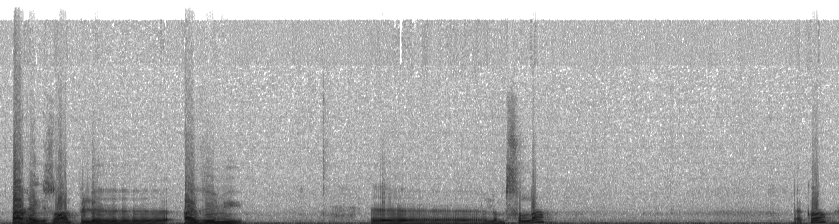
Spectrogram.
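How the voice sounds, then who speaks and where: A man talks through a screen-recorded computer tutorial, slowly and patiently, often stopping to ask if viewers are following. His voice is somewhat husky and lively in pitch, recorded on a computer microphone. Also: rough recording. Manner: slow, step-by-step, checks in with "d'accord?". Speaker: instructor.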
